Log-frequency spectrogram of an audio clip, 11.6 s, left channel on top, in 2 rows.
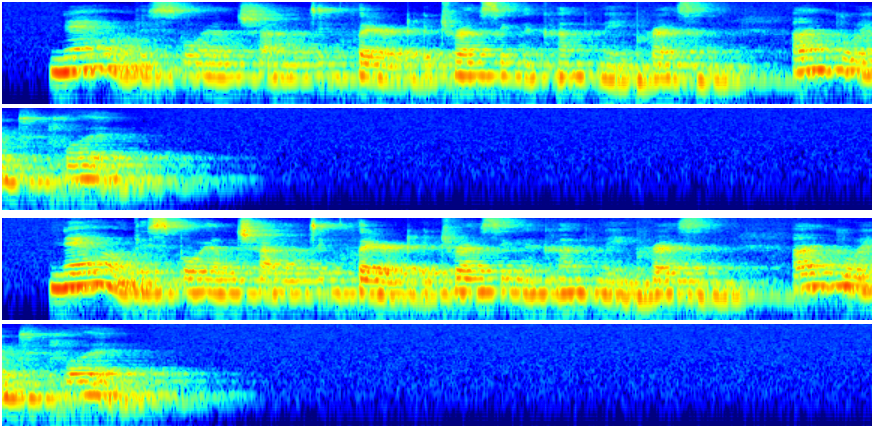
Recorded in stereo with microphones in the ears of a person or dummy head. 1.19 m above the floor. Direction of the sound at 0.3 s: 45° right (ahead or behind).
